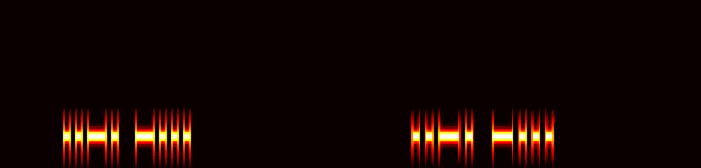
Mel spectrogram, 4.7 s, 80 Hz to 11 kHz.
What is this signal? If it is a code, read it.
Morse code, heard as a keyed tone, about 26 wpm, 700 Hz. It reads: FB FB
